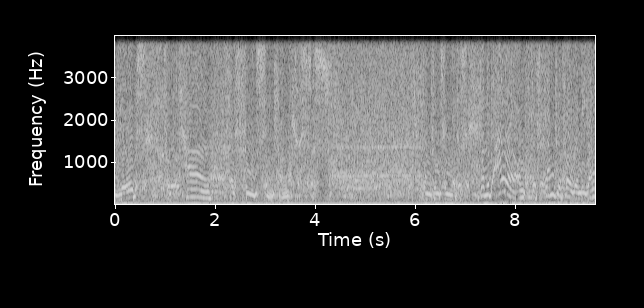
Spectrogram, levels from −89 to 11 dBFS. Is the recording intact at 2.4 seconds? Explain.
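No. At 2.4 s, as throughout, companded audio is read as linear: A-law bytes play unexpanded, giving loud buzzy distortion, a waveform bent out of shape, and spectrogram noise filling pauses.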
